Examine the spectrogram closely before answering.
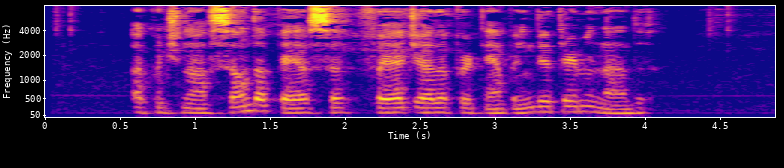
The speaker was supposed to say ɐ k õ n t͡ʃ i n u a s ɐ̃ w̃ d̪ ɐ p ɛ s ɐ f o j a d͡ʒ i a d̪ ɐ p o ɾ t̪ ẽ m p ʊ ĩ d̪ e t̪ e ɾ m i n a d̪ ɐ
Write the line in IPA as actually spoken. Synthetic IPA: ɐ k õ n t͡ʃ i n u a s ɐ̃ w̃ d̪ ɐ p ɛ s ɐ f o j a d͡ʒ i a d̪ ɐ p o ɾ t̪ ẽ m p ʊ ĩ d̪ e t̪ e ɾ m i n a d̪ ɐ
